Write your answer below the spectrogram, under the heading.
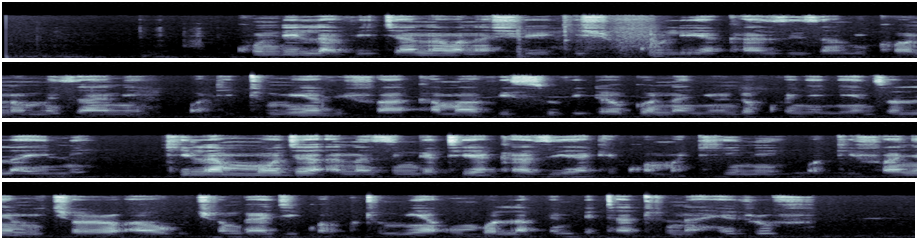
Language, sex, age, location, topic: Swahili, female, 25-35, Nairobi, government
